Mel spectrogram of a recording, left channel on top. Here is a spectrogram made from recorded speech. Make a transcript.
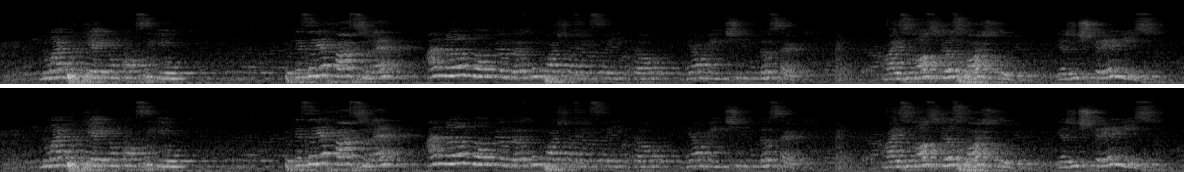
não é porque Ele não conseguiu. Porque seria fácil, né? Ah, não, meu Deus não pode fazer isso aí, então realmente não deu certo. Mas o nosso Deus pode tudo. E a gente crê nisso.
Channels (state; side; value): normal; both; correlation 0.95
